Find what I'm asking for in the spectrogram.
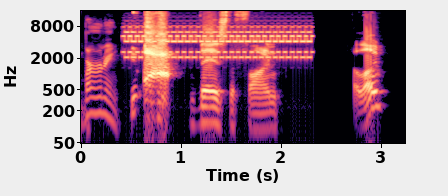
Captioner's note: phone rings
